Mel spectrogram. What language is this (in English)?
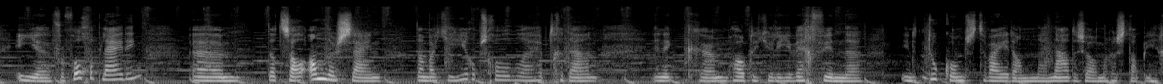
Dutch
